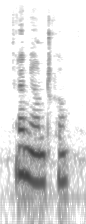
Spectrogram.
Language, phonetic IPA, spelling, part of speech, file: Polish, [rãˈmʲjɔ̃n͇t͡ʃkɔ], ramiączko, noun, LL-Q809 (pol)-ramiączko.wav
